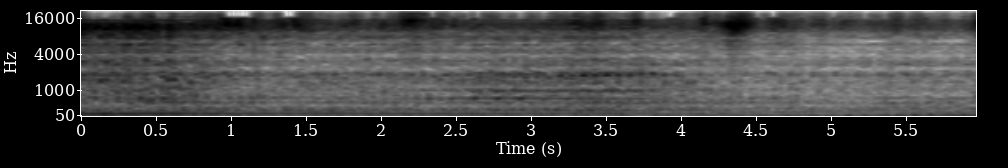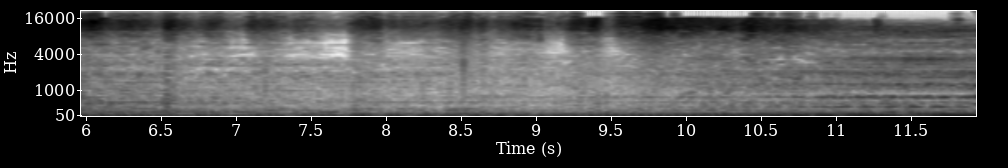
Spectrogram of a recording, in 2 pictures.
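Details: Land Rover Freelander 2 idling: steady low rumble with an uneven tapping knock underneath, about four per second; origin unknown.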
